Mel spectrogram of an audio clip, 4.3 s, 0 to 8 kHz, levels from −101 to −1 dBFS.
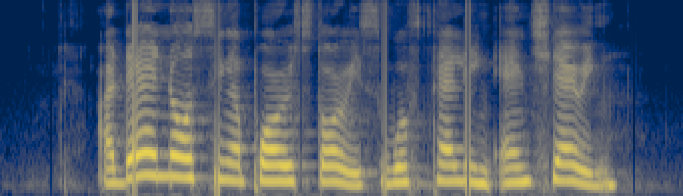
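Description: Gap between chunks: hard-edged holes of about 20 ms at 0.30, 0.82, 1.34, 1.86, 2.38, 2.90, 3.42 and 3.94 s, where silence gets inserted between half-second chunks of the speech.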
